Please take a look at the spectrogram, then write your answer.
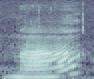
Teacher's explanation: that tone mark would go over the a second tone mom starts medium in tone then rises to the top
